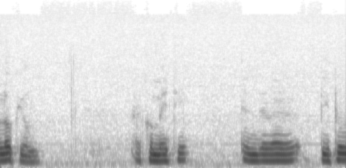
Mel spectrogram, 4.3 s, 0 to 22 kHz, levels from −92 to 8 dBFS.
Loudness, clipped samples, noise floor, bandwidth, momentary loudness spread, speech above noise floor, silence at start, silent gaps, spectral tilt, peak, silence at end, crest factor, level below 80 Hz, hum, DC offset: -27 LUFS; under 0.1%; -55 dBFS; 15.5 kHz; 13 LU; 30 dB; 0 s; none; -10.5 dB/octave; -12 dBFS; 0 s; 16 dB; -58 dBFS; none; under 0.1%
